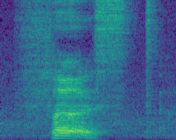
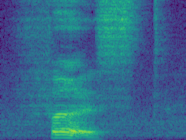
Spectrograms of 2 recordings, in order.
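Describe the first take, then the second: The two takes are said the same way.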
